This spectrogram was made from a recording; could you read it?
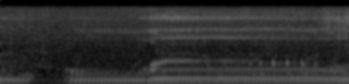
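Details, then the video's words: A very talkative capuchinbird gives a low, droning moo-like call. Rich harmonic tones hold steady, break briefly, then step upward into a long sustained hum. "Talking Capuchin Bird"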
